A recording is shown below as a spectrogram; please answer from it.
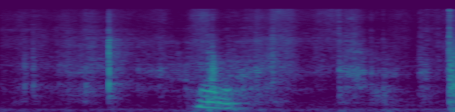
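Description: Faint rustling of paper pages being handled, with one sharp light tap about half a second in.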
